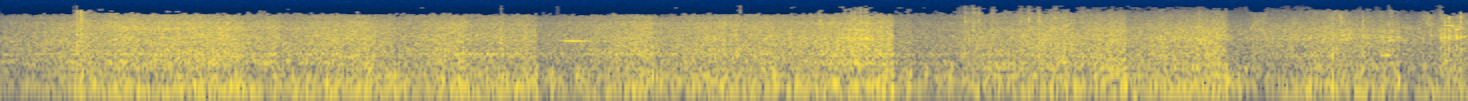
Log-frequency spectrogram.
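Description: Amtrak Superliner bilevel passenger cars passing close by at speed: a steady rumble of steel wheels on rail with wind buffeting the microphone, the level dipping briefly twice.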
